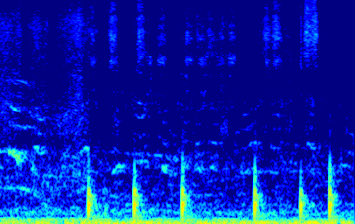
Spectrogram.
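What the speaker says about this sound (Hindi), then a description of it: "हम लिखेंगे यहाँ" Chalk or marker writing on a classroom board during a math lesson: six short, evenly spaced tapping strokes under a steady background hum.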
